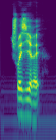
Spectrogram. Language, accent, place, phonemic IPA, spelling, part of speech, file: French, France, Lyon, /ʃwa.zi.ʁe/, choisirai, verb, LL-Q150 (fra)-choisirai.wav
- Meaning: first-person singular future of choisir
